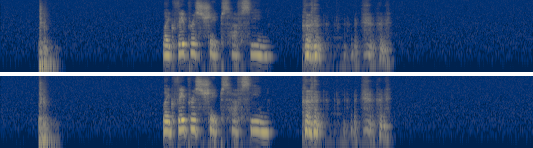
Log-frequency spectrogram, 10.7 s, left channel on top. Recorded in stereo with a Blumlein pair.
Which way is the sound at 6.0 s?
65° right.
